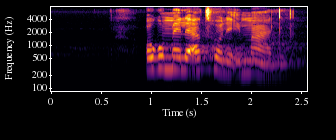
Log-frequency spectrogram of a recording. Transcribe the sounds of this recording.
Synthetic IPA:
ok̬umɛlɛatʰɔlɛimaːli

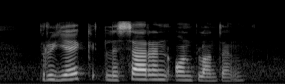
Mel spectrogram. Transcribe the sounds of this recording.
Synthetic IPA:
prujɛk̚ləsæɾənɑːnplɐntəŋ

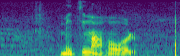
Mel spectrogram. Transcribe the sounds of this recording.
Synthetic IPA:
met͡sʼimaɦʊːlɔ̰

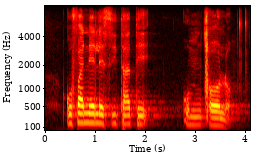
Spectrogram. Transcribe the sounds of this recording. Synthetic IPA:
k̬ufanɛlɛsitʰatʰɛ | um̩ǀɔːlɔ̰

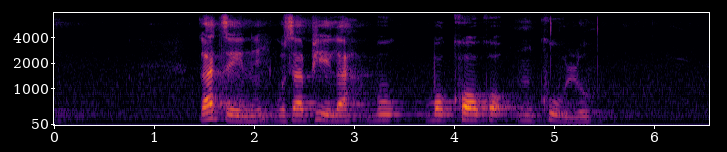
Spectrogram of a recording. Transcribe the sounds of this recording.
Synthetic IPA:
k̬ad̥z̥ʱenik̬usapʰila | ɓɔkʰɔkʰɔm̩kʰuːlu

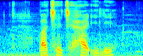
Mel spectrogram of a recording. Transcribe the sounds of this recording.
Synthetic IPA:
b̥at͡ʃʰɛt͡ʃʰɛhaʔɪlɪ

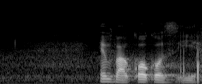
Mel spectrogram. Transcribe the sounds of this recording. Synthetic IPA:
ɛmbvʱakʼɔkʼɔzḭːja̰

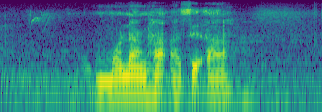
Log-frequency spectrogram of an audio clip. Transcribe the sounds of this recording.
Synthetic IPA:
m̩mɔnaŋ̩ɦaʔasɪʔa

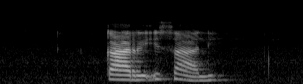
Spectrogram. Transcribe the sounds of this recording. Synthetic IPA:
kar̤iʔɪsaːli

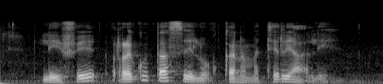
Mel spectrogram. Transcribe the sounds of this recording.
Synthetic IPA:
lɪfɪrɛkʊtasɪlɔ̰kʼanamatʰeria̰ːlɪ̰

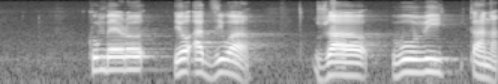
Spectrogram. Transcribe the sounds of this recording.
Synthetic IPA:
kʰumbɛɺɔ | jɔʔad͡ziwa | zʷa | βuβikʼaːna̰

